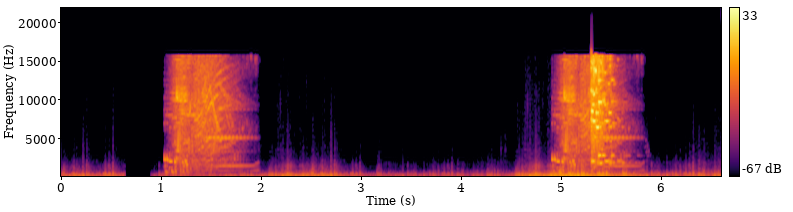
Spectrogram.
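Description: A bright chime rings out briefly, twice.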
